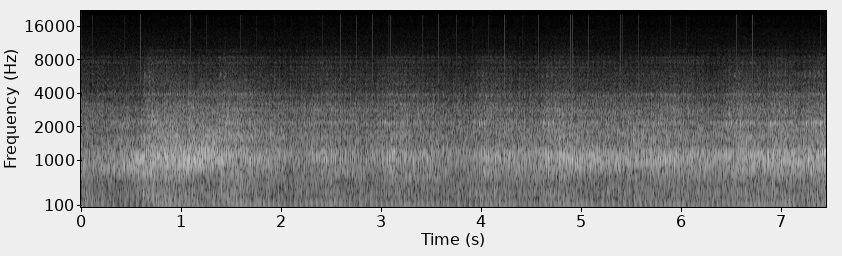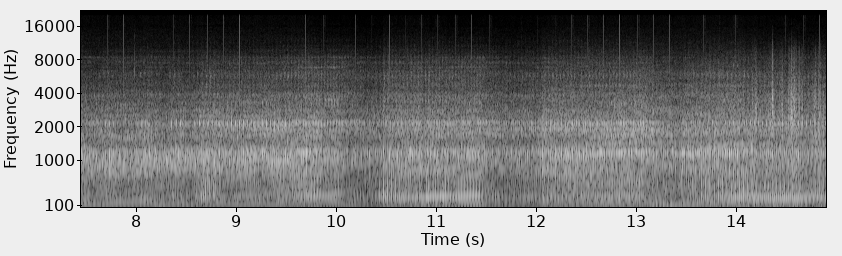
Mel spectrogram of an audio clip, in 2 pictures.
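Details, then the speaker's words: Honda XL350 single, ridden before repair with a recent head gasket replacement and loose handling: uneven thumps while riding, with revs stumbling and hanging when the throttle opens instead of climbing cleanly; bogs and splutters on acceleration. "I think we've gone far enough based on both the handling and the spluttering."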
